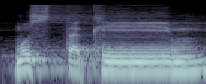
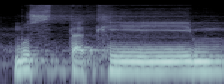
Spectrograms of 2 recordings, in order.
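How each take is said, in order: Both takes have the same delivery.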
